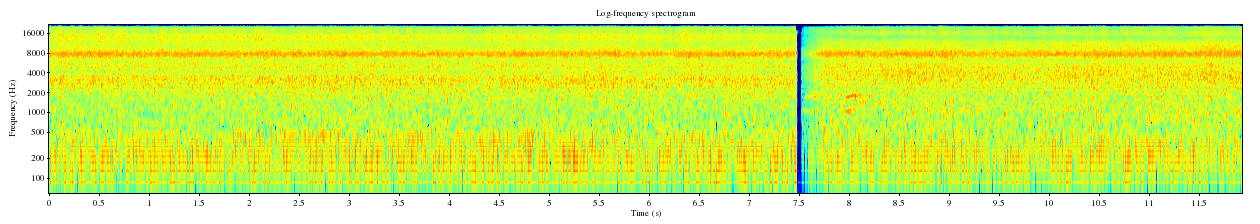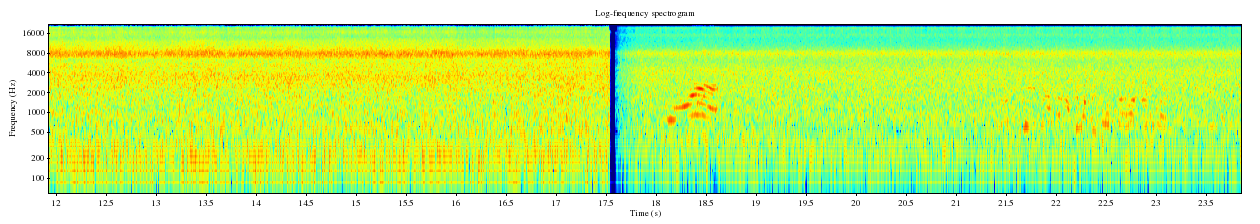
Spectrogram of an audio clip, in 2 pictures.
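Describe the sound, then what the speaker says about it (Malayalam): Meenmutty waterfall crashing straight down into the pool below, a loud, close, steady roar of rushing water that holds unbroken apart from two sharp momentary dips. "ഇവിടെ നമ്മുടെ വെള്ളച്ചാട്ടം നേരെ താഴെ പതിക്കുന്നത്, ഇവിടെയാണ് വന്ന് പതിക്കുന്നത്"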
